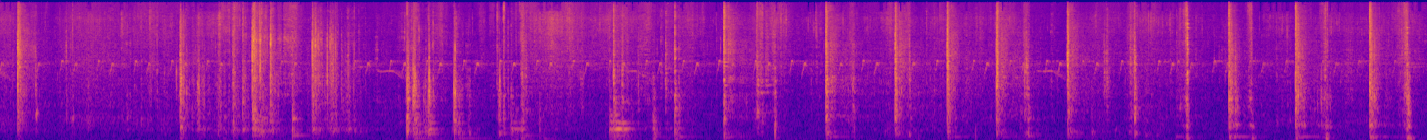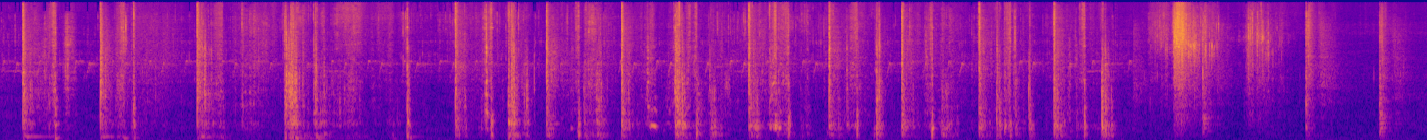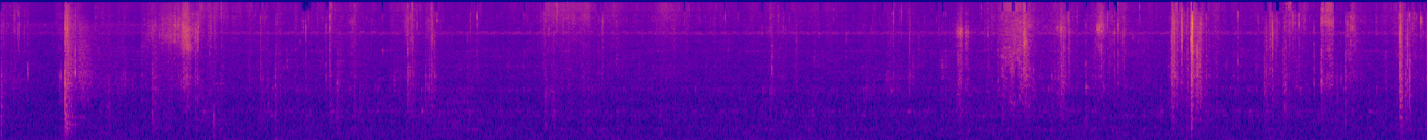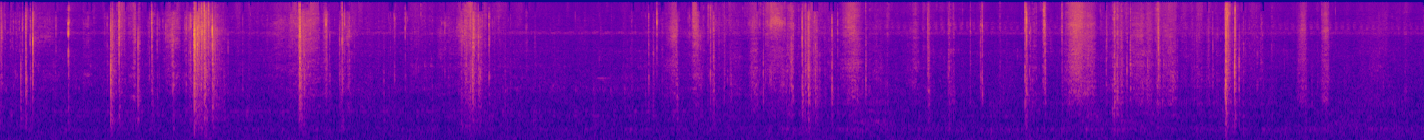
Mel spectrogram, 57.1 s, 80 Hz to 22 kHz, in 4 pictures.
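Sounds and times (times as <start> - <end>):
tool striking bamboo: 6.1 - 25.5.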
